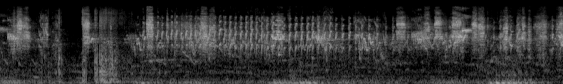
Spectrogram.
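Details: Continuous high, buzzy chatter from a crowd of budgerigars, twenty pairs in all, the squawks and chirps blending into a steady rasping wash with brief pauses.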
